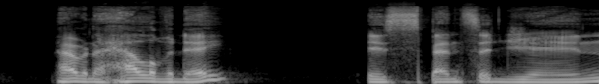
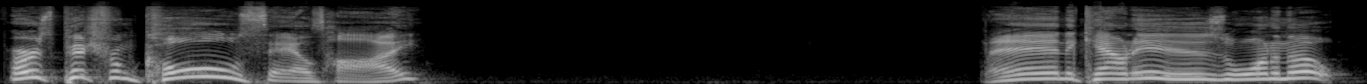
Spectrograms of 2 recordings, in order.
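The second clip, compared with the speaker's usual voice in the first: raised broadcaster call of the at-bat; play-by-play; 10 semitones higher, 5 dB louder than usual. Acted. Streamer calling his baseball game, raised announcer voice.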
